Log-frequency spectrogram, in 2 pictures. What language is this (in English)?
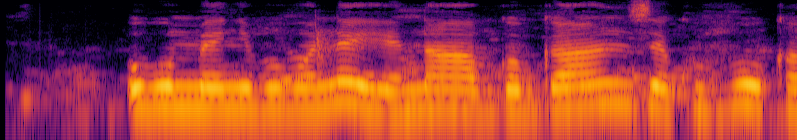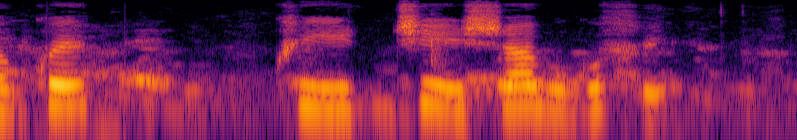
Kinyarwanda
